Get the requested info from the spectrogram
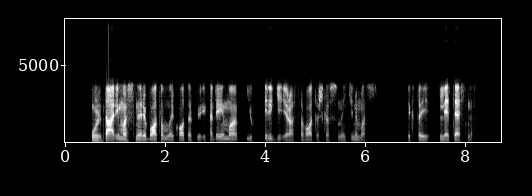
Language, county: Lithuanian, Kaunas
